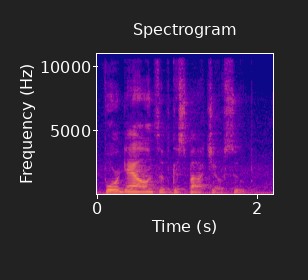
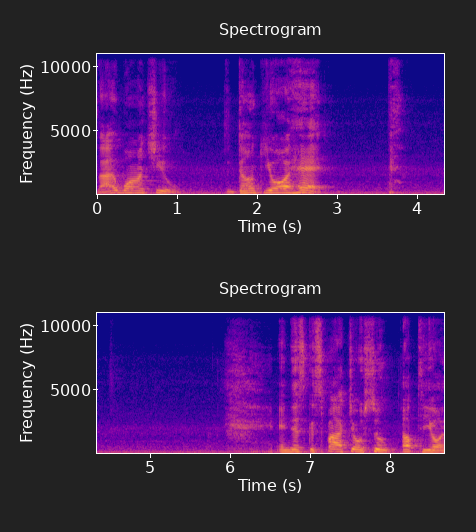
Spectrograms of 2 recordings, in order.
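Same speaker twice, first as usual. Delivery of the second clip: slow, higher, louder spelling out; drawn-out dare; 5 semitones higher, 4 dB louder, slower than usual. Retold or imitated. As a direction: stretch out every word for effect.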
